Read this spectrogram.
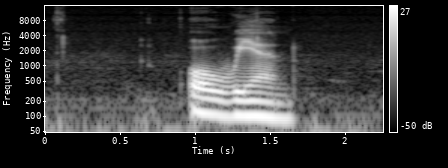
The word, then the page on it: owwijan: Vafsi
